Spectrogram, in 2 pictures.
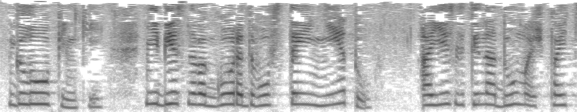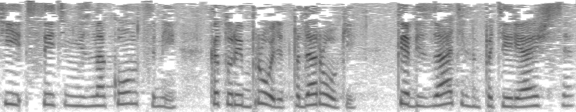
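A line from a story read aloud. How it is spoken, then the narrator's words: Laughing, mocking. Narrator (Russian): она только рассмеялась, как и его товарищи, и сказала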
